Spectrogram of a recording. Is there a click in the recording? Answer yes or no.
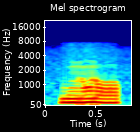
no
